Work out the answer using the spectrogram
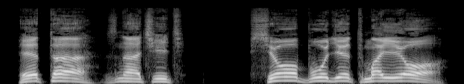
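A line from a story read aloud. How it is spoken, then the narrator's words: Rumbling announcement. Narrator (Russian): ракочущим голосом объявляет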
